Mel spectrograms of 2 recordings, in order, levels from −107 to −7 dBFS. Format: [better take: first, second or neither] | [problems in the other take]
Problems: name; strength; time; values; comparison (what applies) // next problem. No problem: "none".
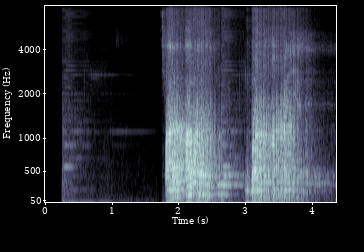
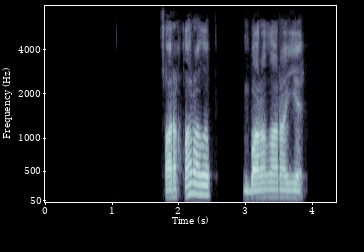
second | noise reduction (neural separator model SepFormer DNS4)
